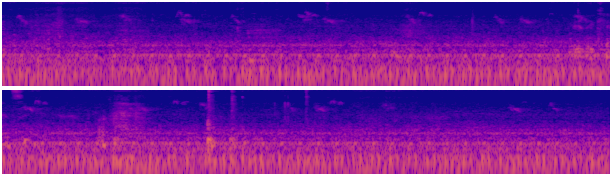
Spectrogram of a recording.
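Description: Quiet outdoor ambience: a faint steady low rumble with a few faint high chirps scattered through it, and a single soft click about eight seconds in.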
